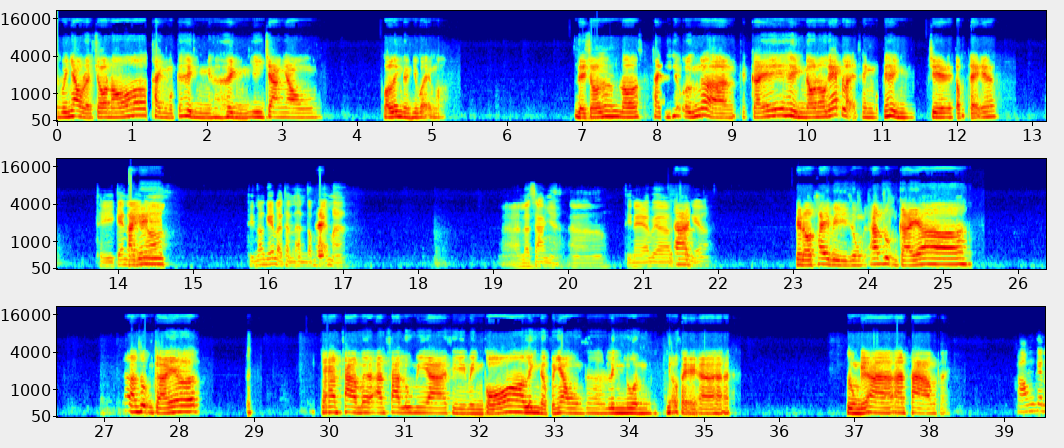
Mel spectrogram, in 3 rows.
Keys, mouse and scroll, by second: 0.0 click, 10.0-15.1 drag, 15.7 right click, 20.2 click, 22.1 click, 25.4 click, 26.0 click, 39.3 click.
